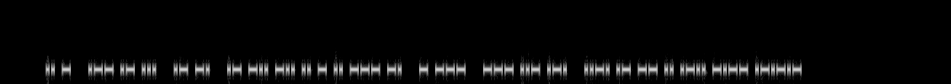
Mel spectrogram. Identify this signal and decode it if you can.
Morse code, heard as a keyed tone, about 46 wpm, 700 Hz. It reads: IT WAS AN ADDITION TO OUR FAMILY.
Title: Sentences from Top 1000 Words - Review Part 6 - 45wpm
